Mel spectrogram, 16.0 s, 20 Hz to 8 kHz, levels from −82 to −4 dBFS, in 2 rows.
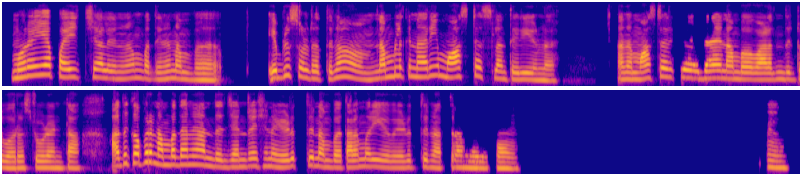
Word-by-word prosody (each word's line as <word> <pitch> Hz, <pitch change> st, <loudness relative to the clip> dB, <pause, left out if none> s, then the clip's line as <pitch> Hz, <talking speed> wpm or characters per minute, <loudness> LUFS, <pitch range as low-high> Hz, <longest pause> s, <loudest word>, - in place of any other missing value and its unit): முறையா 295 Hz, +6 st, +5 dB
பயிற்சியாளர்லாம் 230 Hz, -3 st, 0 dB
பார்த்தீங்கன்னா, 205 Hz, +1 st, -3 dB
நம்ப 190 Hz, -2 st, -5 dB, 0.8 s
எப்படி 230 Hz, +7 st, +1 dB
சொல்றதுன்னா 220 Hz, 0 st, -1 dB, 0.4 s
நம்மளுக்கு 280 Hz, +4 st, 0 dB
நெறைய 285 Hz, +4 st, +1 dB
மாஸ்டர்ஸ்லாம் 250 Hz, -5 st, +2 dB
தெரியும்ல. 185 Hz, -3 st, -2 dB, 0.7 s
அந்த 200 Hz, -, +2 dB
மாஸ்டருக்கு 245 Hz, +3 st, +1 dB, 0.2 s
தான் 220 Hz, 0 st, +5 dB
நம்ம 195 Hz, -1 st, +2 dB
வளர்ந்துட்டு 185 Hz, 0 st, +1 dB
வரோம் 180 Hz, 0 st, -1 dB
ஸ்டூடென்ட்டா, 180 Hz, -1 st, 0 dB, 0.4 s
அதுக்கப்புறம் 315 Hz, +4 st, +3 dB
நம்ம 265 Hz, 0 st, +2 dB
தானே 270 Hz, 0 st, +2 dB
அந்த 215 Hz, -3 st, -2 dB
ஜென்ரேஷன 215 Hz, +1 st, -2 dB
எடுத்து 225 Hz, +4 st, -4 dB
நம்ம 195 Hz, -2 st, -1 dB
தலைமுறைய 205 Hz, 0 st, 0 dB, 0.2 s
எடுத்து 190 Hz, +1 st, -6 dB
நடத்துறமாரி 180 Hz, 0 st, -2 dB
இருக்கும். 170 Hz, -2 st, -2 dB, 2.5 s
ம். 185 Hz, -2 st, -3 dB
210 Hz, 110 wpm, -24 LUFS, 190-250 Hz, 2.5 s, முறையா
